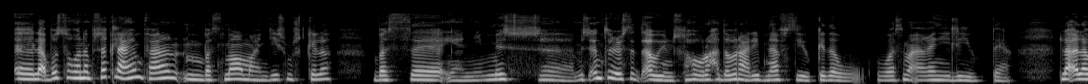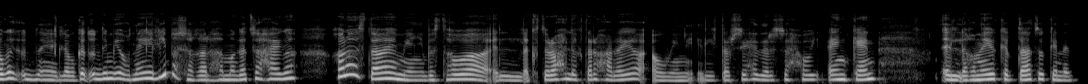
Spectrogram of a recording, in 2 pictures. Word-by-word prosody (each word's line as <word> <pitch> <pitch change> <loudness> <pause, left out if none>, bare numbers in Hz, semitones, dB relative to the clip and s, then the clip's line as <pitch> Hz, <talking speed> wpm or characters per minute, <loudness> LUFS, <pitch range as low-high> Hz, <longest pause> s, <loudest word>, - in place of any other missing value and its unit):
آآ 245 -2 +4
لأ 240 - +7
بُص 290 +4 -1
هو 300 - +4
أنا 290 0 +7
بشكل 335 +4 0
عام 310 +4 +5
فعلًا، 285 +1 +3
امم، 225 -2 +1
باسمعه 235 +3 +2
ما 220 -2 0
عنديش 210 +3 -5
مشكلة، 235 +2 -4 0.4
بس 205 +2 -3
يعني 195 -3 -1
مش 230 0 -2 0.3
مش 215 +2 -7
interested 270 -4 +1
أوي 210 -2 +3
مش 180 +2 -7
اللي 225 +1 0
هو - - 0
أروح 220 +3 0
أدوّر 225 +1 +1
عليه 215 -1 +1
بنفسي 210 0 -3
وكده 195 +1 -2
و 165 -2 -9 0.2
وأسمع 195 +1 -4
أغاني 200 0 -2
ليه 185 -1 -3
وبتاع. 170 0 -12 0.5
لأ، 250 -2 +6
لو 245 0 +6
جت 250 - -6
قدّا 220 -2 -2
لو 195 -1 -2
جت 250 +3 -1
قدّامي 265 +2 +3
أغنية 250 +4 +2
ليه 360 - +4
باشغلها، 205 - -3
ما 215 0 0
جتش 230 +5 -2
حاجة 255 +3 0 0.3
خلاص 405 +2 +3
تمام 255 -2 +4
يعني. 195 -1 -4
بس 205 +2 -6
هو 230 -2 +3
الإقتراح 195 +4 -2
اللي 245 -1 0
اقترحه 220 +1 -5
عليَّ، 225 +4 -2
أو 180 -1 -4
يعني 175 0 -6
الترشيح 195 +4 -7
اللي 215 -3 -2
رشّحه 210 +2 -7
لي 220 0 -6
أيًا 230 +1 +3
كان، 230 +4 +2 0.7
الأغنية 210 +3 +3
كانت 235 -3 -3
بتاعته 220 +3 +1
كانت 200 -5 -5
220 Hz, 180 wpm, -24 LUFS, 200-245 Hz, 0.7 s, لأ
